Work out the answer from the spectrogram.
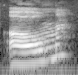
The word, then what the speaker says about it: Om: And when you use the sound of Om, I'd like you to think of it as having 3 sounds, but actually 4 parts, 4 syllables. So the first sound, you begin with the open mouth, ah, and begin closing into the O. And finally, closed mouth, the And the 4th sound or syllable is actually the silent syllable.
